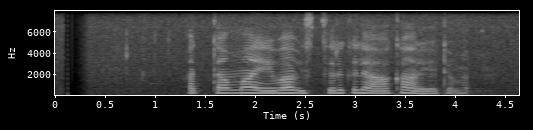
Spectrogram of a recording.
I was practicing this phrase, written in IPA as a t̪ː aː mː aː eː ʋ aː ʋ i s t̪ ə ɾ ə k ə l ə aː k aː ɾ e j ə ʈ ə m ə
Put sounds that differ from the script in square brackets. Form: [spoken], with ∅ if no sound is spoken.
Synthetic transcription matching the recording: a t̪ː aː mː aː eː ʋ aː ʋ i s t̪ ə ɾ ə k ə l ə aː k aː ɾ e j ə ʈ ə m ə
